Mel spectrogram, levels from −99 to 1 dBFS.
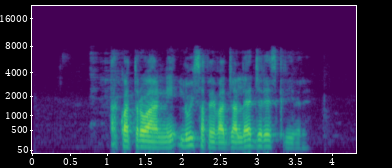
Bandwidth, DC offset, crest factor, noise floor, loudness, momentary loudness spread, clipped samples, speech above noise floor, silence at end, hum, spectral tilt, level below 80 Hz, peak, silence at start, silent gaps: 7.8 kHz; under 0.1%; 20 dB; -74 dBFS; -24 LUFS; 19 LU; under 0.1%; 50 dB; 0.75 s; none; -5 dB/octave; -70 dBFS; -6 dBFS; 1.05 s; none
